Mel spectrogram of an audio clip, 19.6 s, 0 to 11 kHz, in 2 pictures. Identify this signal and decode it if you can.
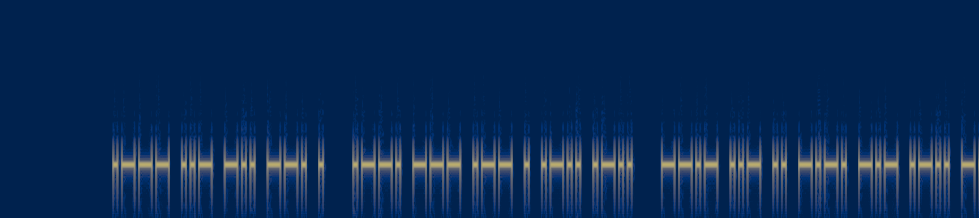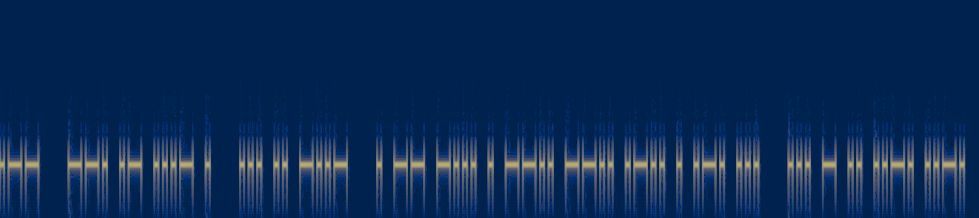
Morse code, heard as a keyed tone, about 28 wpm, 700 Hz. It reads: JUDGE POWELL QUICKLY GAVE SIX EMBEZZLERS STIFF
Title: Pangram Challenge v2 - 28wpm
